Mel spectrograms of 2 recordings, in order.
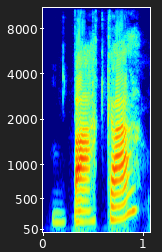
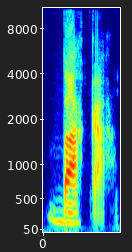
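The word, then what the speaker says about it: vaca: There are a couple of different sounds, but what I want you to avoid is saying V for the letter V and B for the letter B, because they are both pronounced the same. So here I have boca, baca. Both of those are pronounced the same. They're both pronounced like a b sound.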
